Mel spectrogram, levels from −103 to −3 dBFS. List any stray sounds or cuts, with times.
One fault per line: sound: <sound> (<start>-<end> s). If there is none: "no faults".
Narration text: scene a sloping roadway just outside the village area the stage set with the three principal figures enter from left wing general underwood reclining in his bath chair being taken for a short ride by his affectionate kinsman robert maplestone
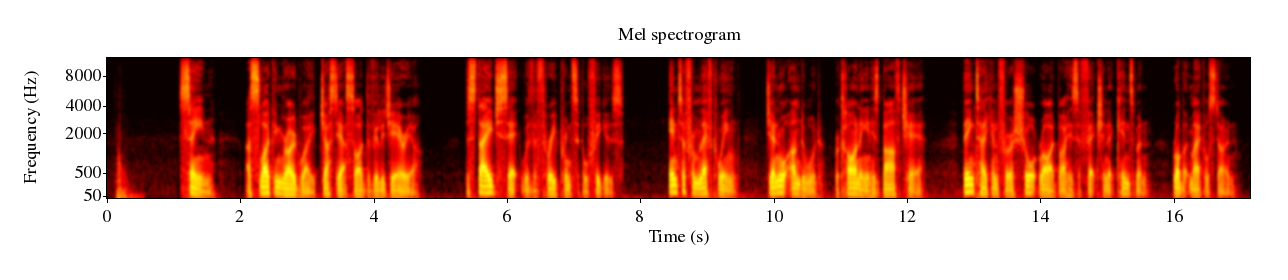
sound: thud (0.1-0.6 s)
